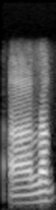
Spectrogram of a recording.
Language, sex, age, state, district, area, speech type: Assamese, male, 18-30, Assam, Biswanath, rural, conversation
